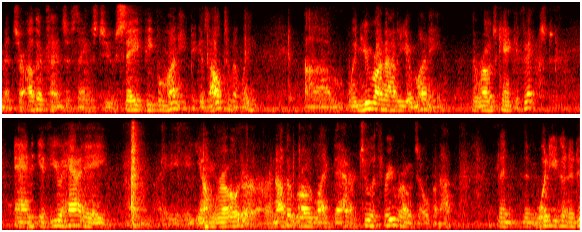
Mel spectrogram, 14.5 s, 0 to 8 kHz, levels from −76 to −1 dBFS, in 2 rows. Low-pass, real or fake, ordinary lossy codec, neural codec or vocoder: 7.2 kHz; fake; Opus, 32 kbps; vocoder, 44.1 kHz, 128 mel bands, Pupu-Vocoder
